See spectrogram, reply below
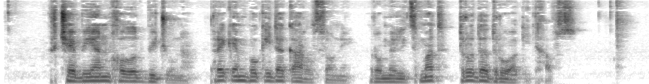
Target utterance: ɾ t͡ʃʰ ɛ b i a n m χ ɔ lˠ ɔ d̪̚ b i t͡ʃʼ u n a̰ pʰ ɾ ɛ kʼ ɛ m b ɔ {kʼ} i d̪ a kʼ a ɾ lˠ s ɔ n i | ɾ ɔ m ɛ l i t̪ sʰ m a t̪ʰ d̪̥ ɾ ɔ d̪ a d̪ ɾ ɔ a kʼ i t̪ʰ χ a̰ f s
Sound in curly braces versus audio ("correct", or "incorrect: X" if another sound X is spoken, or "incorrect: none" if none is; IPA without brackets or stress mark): correct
